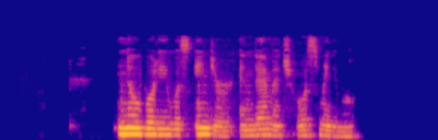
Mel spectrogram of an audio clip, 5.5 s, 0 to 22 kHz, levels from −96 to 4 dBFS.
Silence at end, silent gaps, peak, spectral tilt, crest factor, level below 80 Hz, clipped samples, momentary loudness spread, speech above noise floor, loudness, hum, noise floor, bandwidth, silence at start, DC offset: 1.05 s; none; -2 dBFS; -8 dB/octave; 18 dB; -60 dBFS; under 0.1%; 17 LU; over 72 dB; -18 LUFS; none; under -90 dBFS; 7.4 kHz; 1.45 s; under 0.1%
